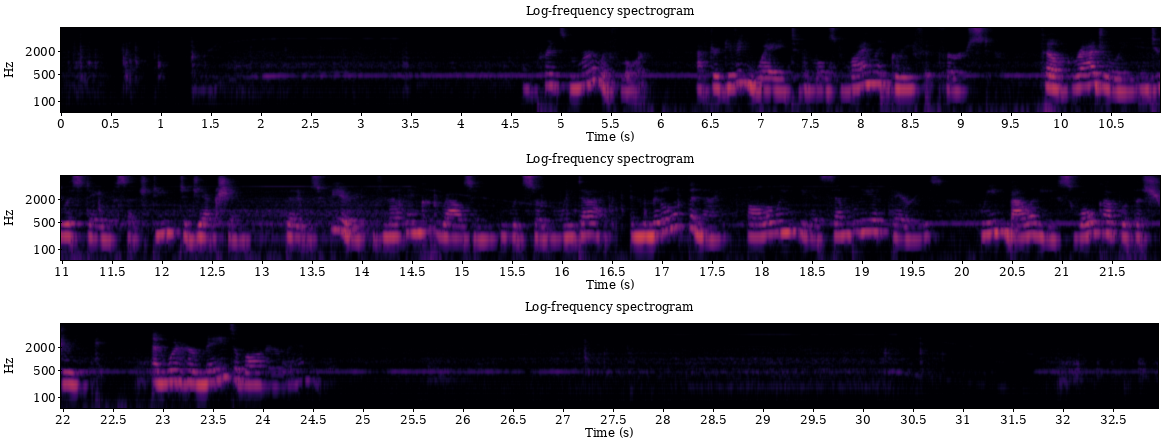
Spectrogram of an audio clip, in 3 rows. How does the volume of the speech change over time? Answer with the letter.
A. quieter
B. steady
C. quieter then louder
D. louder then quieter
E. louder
B.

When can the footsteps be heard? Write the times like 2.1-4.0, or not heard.
not heard.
